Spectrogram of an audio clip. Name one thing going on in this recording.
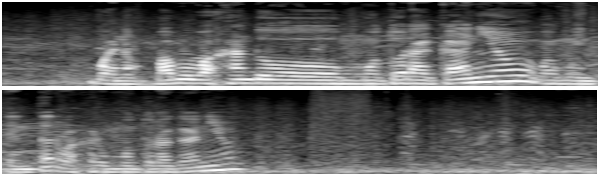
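Explosions boom and guns rattle in a battle.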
